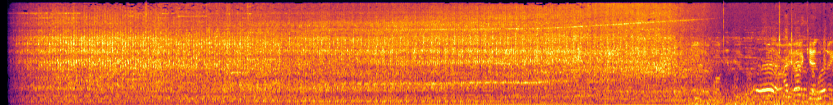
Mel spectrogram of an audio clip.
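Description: Pickup trucks, a Toyota and a Mazda among them, driving past in convoy: a steady rumble of engines and tyres on the road. Near the end this gives way to a man's voice.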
